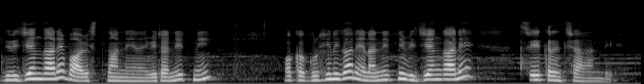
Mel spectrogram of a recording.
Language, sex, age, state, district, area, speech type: Telugu, female, 30-45, Andhra Pradesh, Nellore, urban, spontaneous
